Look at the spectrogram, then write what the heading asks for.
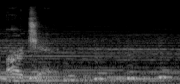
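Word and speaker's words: Arche: Yeah, apparently in the anime, her name is pronounced Archie. It's one more syllable I have to use, damn it.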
